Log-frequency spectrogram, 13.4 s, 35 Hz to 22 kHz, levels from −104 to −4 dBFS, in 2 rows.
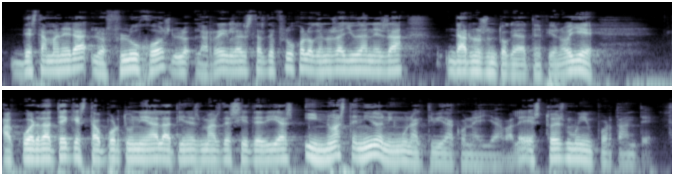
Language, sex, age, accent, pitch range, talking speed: Spanish, male, 20-39, Spanish, 110-135 Hz, 200 wpm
